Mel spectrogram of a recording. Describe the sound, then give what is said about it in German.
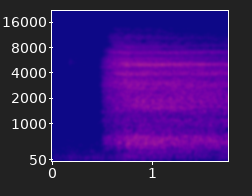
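A single deep inhalation during a guided breathing exercise into the lower belly: a soft, breathy rush that starts abruptly after a moment of quiet and holds steady to the end. “einen tiefen Atemzug nehmen, in den Unterbauch atmen, den Atem stehen lassen”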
